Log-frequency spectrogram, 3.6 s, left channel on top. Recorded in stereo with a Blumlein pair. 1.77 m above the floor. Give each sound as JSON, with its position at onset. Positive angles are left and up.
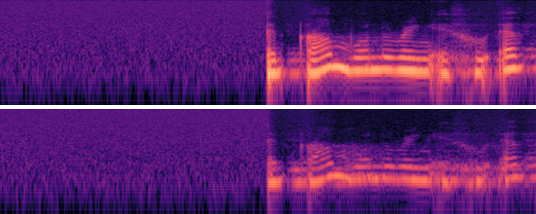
{"t": 1.8, "sound": "a woman speaking", "azimuth_deg": 50, "distance_m": 0.7}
